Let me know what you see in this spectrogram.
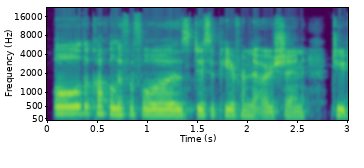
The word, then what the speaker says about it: coccolithophores: All the coccolithophores, did I say that right? Coccolithophores? – Yes, you did.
